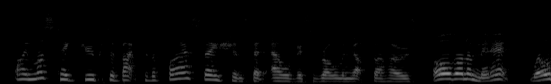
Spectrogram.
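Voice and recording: This voice is reading aloud in a natural voice. The words are read out rather than spoken off the cuff.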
